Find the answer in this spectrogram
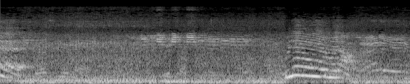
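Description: Steady street traffic noise with a brief, faint vehicle horn near the middle. About three seconds in, a woman's raised voice on the microphone rings out with falling pitch.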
